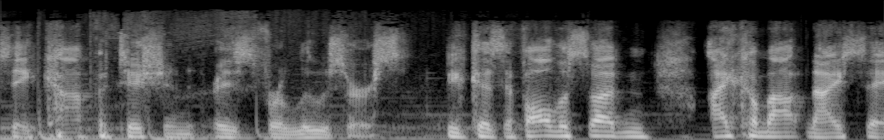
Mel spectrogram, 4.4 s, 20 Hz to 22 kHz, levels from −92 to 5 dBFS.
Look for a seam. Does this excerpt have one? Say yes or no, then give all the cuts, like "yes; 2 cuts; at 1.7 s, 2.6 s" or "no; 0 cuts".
yes; 2 cuts; at 1.0 s, 2.2 s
